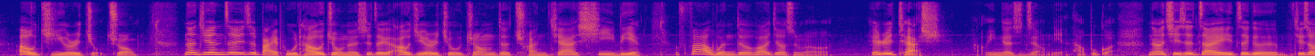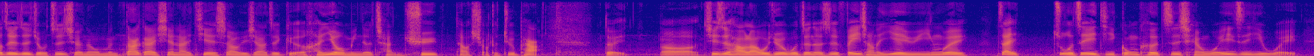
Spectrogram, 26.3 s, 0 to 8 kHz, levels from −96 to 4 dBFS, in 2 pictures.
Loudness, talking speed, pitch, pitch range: -26 LUFS, 305 characters per minute, 155 Hz, 140-170 Hz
